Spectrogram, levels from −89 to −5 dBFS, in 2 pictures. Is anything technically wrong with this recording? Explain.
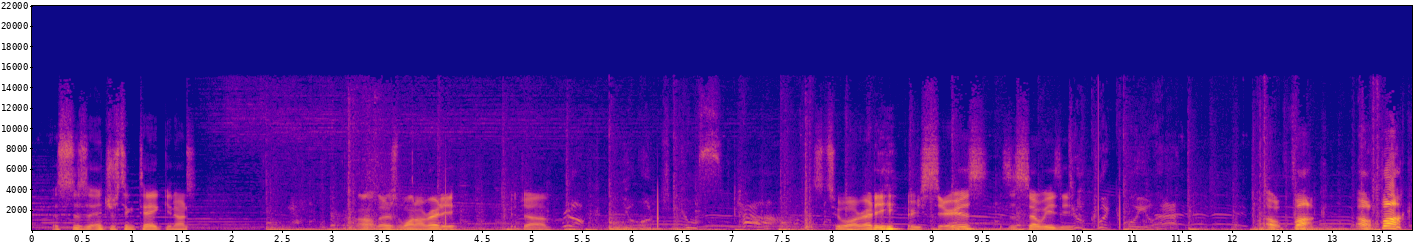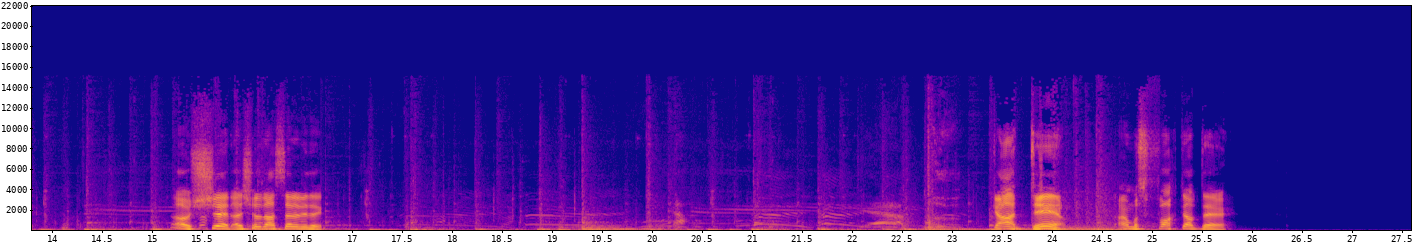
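Yes. There are two kinds of fault: skipped compressed frames and loud pops.

Compressed frames skipped: at 1.56 s the audio jumps ahead by roughly 700 ms, and at 16.70 s by roughly 200 ms. Whole frames never reached the output, either missing from the file or rejected by the decoder as damaged. The jump sizes fit multiples of a roughly 93 ms frame. At each join, material is lost.

Loud pops: single pops occur at 4.14–4.16 s, about 15 dB above the signal, and at 6.26–6.28 s, about 20 dB above it. A pair of pops falls between 10.67 and 10.90 s, peaking about 15 dB above the signal. These are likely voltage pulses from a plug, switch, static discharge or driver glitch. Unlike the frame skips, they are sharp and loud, sit on top of the sound, and nothing goes missing underneath.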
